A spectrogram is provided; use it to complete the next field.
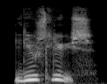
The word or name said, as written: livslys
